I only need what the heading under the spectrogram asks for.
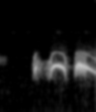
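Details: Spotted dove decoy giving a single luring coo phrase: a short clipped note, then two long, loud, throaty, slightly falling coos.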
